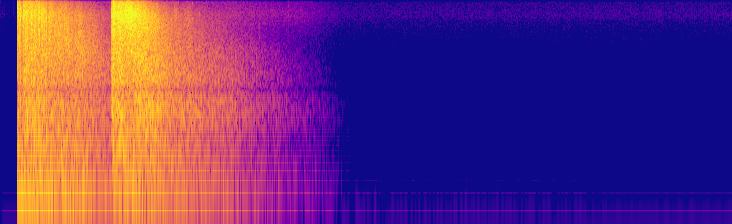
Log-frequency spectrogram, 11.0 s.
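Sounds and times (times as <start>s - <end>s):
explosion: 0.3s - 5.0s.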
